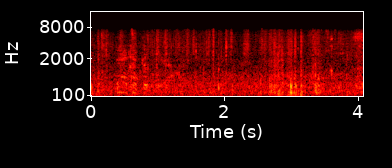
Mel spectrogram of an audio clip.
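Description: Faint, scattered crunching and pattering of setter puppies' paws and a person's boots moving over snow, in quick irregular steps.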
